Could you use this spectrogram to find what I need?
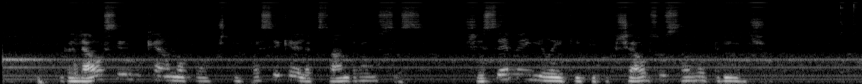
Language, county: Lithuanian, Vilnius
